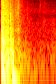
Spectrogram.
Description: ak dist; Weapons

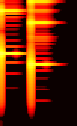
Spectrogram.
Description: reset, radio

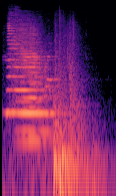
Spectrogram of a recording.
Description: electric door

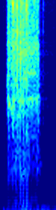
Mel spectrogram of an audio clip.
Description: traffi, traffipax

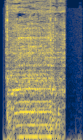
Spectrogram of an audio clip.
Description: plug, Supercharger

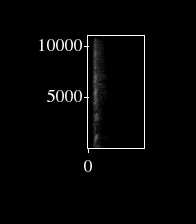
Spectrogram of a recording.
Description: scroll menu

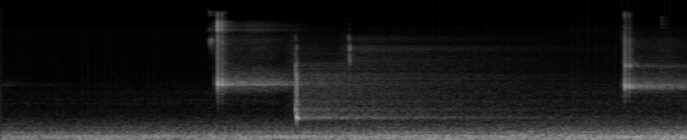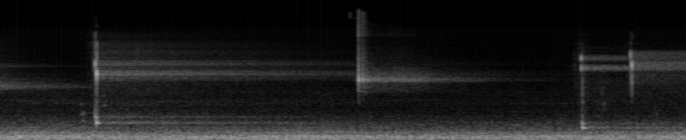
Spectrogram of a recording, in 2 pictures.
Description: lobby loop

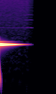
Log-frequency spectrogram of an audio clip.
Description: tempo set

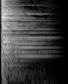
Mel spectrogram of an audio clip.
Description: hit

